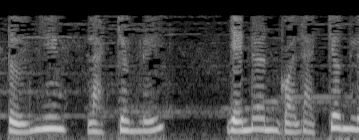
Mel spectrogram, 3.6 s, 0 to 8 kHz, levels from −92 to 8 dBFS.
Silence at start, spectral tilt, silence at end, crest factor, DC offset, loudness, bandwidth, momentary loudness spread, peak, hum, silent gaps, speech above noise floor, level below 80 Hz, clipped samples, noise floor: 0 s; -10.5 dB/octave; 0 s; 18 dB; under 0.1%; -22 LUFS; 5.8 kHz; 10 LU; -4 dBFS; none; none; 30 dB; -50 dBFS; under 0.1%; -51 dBFS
